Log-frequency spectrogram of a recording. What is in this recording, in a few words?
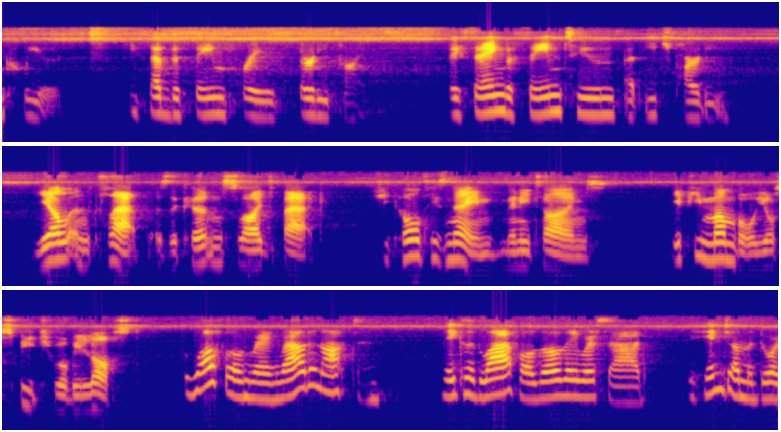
Headphones Street microphone sample; Bose Quietcomfort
